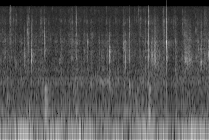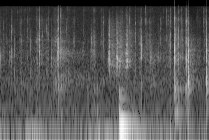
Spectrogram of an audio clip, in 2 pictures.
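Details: Shetland Sheepdog Mindy, a pet Sheltie, eating her food: crunchy bites and mouth clicks come in quick irregular runs, with a heavier low thump partway through and a brief pause before more chewing.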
